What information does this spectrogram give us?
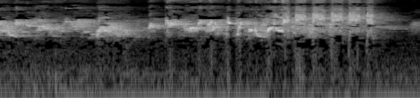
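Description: A sooty-headed bulbul gives a busy run of bright, chirping and twittering notes, high and rapid, with no pause for about four seconds.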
